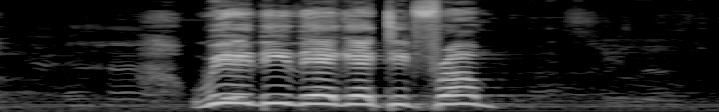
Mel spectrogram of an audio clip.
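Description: An elderly woman sings loudly through a microphone.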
